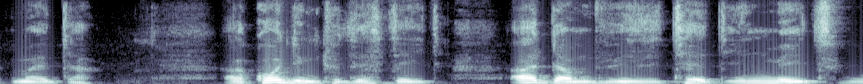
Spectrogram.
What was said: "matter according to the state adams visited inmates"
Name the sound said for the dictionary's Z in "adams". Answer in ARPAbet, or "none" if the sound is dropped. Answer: none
